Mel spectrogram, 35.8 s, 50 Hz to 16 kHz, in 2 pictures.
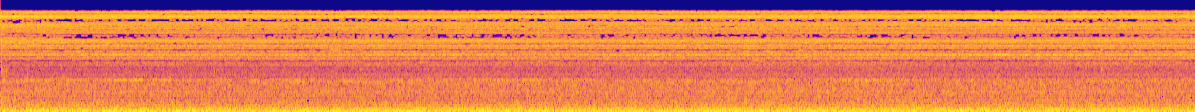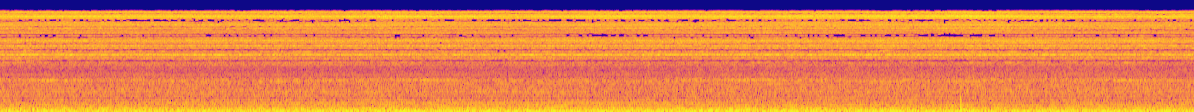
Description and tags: Hiss from gas exhaust, home. Zoom H2 internal mics.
